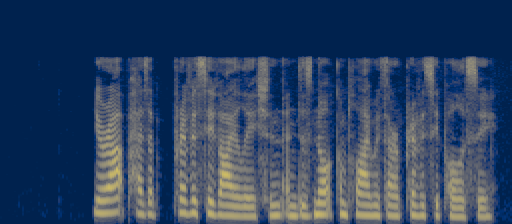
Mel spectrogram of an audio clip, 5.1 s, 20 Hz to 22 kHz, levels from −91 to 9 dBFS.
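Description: From 1.34 s to 3.13 s, automatic gain rising occurs. The gain control judged the input too quiet and lifted it about 5 dB, swelling voice and background together.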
